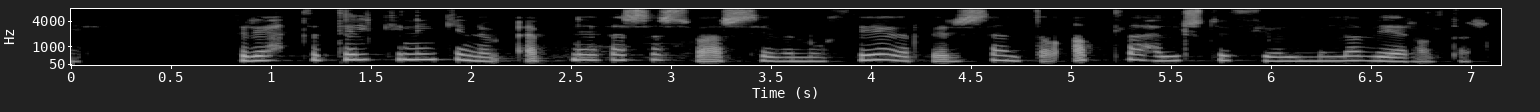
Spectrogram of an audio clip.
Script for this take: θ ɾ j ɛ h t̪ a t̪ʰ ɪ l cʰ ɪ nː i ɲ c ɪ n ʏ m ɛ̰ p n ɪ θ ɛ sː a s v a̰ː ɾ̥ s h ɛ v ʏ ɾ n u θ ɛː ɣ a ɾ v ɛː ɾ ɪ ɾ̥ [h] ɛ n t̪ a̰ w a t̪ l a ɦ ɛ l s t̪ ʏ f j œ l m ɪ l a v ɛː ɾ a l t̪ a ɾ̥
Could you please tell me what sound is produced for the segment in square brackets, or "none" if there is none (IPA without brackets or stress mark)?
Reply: s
